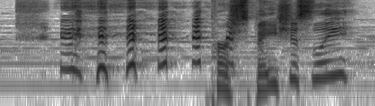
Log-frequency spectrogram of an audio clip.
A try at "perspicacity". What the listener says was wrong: There's no L. Perspicacity, I think? perspicacity, something like that.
